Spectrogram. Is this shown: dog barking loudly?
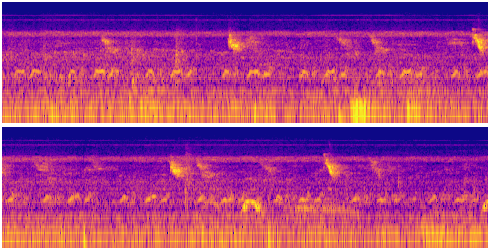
no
